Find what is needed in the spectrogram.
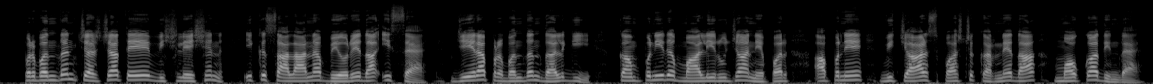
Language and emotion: Dogri, neutral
